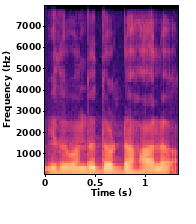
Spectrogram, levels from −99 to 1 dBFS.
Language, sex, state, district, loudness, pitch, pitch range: Kannada, male, Karnataka, Koppal, -14 LUFS, 160 Hz, 145-165 Hz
